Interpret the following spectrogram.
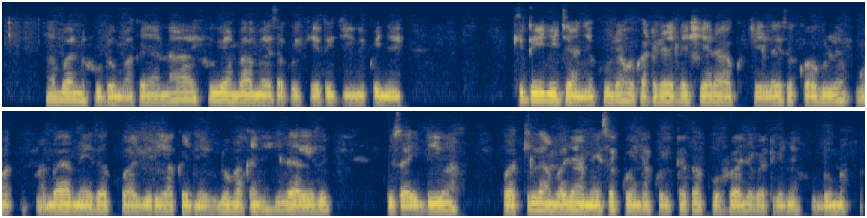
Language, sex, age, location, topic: Swahili, male, 25-35, Nakuru, government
